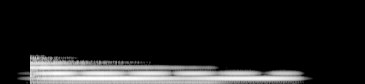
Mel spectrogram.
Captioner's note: temple gong rings and fades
